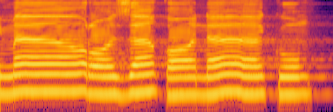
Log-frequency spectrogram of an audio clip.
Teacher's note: Huruf ma kita panjangkan dua harakat karena terdapat alif di depannya. Mazaqo huruf qof berharakat sukun kita pantulkan atau kita qalqalahkan.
